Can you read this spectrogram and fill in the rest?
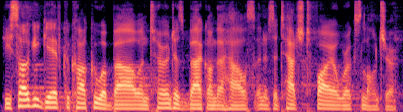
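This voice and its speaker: A man's voice: lowish voice, normal speed. A man reading scripted dramatic audiobook narration. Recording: long reverberant tail on voice.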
